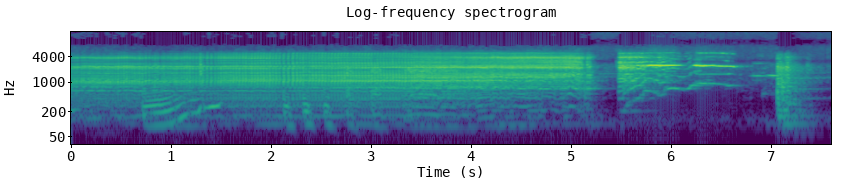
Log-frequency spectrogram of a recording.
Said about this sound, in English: And now it's time to close the squeaking door, so good night.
